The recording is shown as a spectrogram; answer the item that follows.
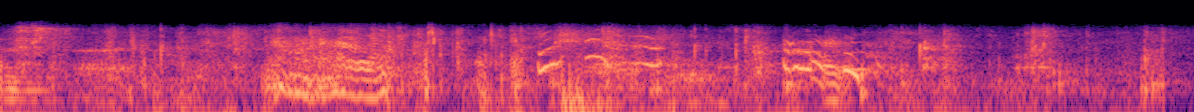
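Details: Dog making odd, voice-like whining and groaning sounds likened to a Star Wars character or a baby; wavering, rising and falling moans and yelps in irregular bursts, with human speech mixed in.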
